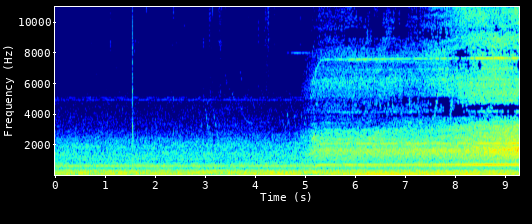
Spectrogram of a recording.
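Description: Electric ducted fans of a Supreme-Hobbies Airbus A320 RC model airliner spooling with a steady whine and rush of air. About five seconds in the throttle is advanced: the whine steps up in pitch and the fan noise grows louder as the model begins its takeoff roll.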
